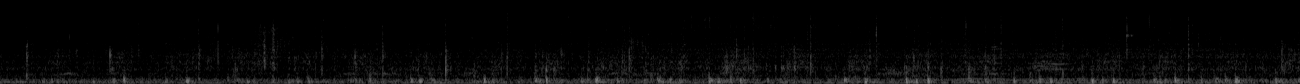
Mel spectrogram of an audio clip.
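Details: Jerry, a six-year-old registered 3-gait Tennessee Walking Horse, keg-shod, natural moving and head shaking, with show experience. Irregular clip-clop hoofbeats come steadily, about 97 per minute, with people talking in the background.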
